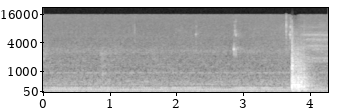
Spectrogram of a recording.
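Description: Steady low room hum, then near the end a single sharp thud as a glass beer bottle is set down on the table.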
